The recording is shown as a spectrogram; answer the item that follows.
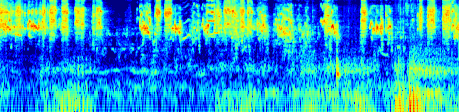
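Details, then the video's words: A breeding pair of Australian budgies squawks and chirps in harsh high bursts, with a short quiet gap early on. "Australian budgies breeding pair | Budgies chirping sounds"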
